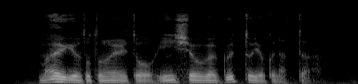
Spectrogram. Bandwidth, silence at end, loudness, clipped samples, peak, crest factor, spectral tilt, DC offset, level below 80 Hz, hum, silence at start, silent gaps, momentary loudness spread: 11.5 kHz; 0.45 s; -33 LUFS; under 0.1%; -16 dBFS; 18 dB; -5.5 dB/octave; under 0.1%; -54 dBFS; none; 0.4 s; none; 15 LU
